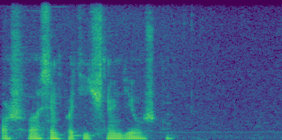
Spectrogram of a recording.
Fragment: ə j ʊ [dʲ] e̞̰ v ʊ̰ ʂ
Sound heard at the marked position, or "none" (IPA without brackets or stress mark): dʲ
